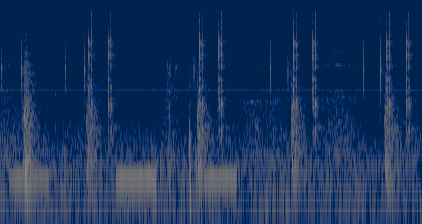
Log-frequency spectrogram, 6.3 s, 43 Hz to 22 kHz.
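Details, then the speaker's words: 2015 Ford Fusion, horn pressed after swapping the horn relay: sharp relay clicks, often in pairs, but no horn tone; relay and fuse have power, so fault lies beyond them. "i hear it clicking i don't hear no beep beep"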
